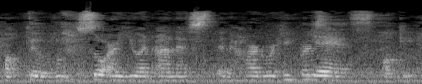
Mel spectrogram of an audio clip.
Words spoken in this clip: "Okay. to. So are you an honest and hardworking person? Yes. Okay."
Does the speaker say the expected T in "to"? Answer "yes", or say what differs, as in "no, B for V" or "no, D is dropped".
no, S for T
